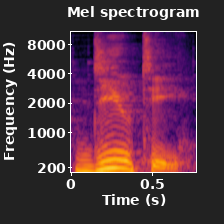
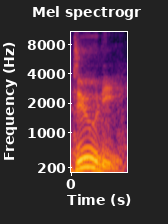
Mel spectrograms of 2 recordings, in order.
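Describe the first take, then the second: First: A crisp T and a 'yoo' vowel. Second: A soft D-like T and an 'oo' vowel. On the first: "pronounce that T in duty as T, not D" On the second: "instead of"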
